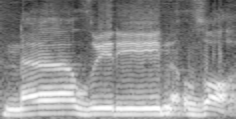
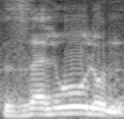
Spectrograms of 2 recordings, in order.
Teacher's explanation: ظا کو پر پڑھیں گے اور ذال کو پتلا پڑھیں گے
